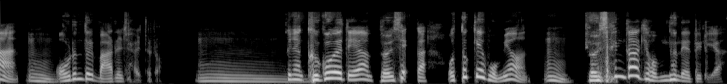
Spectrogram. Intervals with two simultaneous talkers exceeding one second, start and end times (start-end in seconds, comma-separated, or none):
none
